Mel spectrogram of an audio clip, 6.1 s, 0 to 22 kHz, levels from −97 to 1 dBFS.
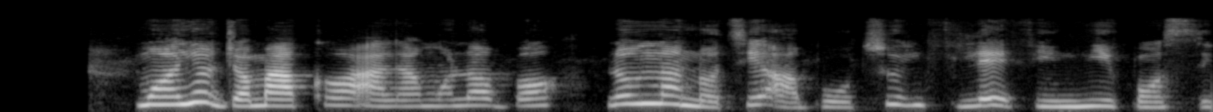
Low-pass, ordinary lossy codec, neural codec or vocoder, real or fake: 10.8 kHz; none; codec, 24 kHz, 0.9 kbps, WavTokenizer, medium speech release version 1; fake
